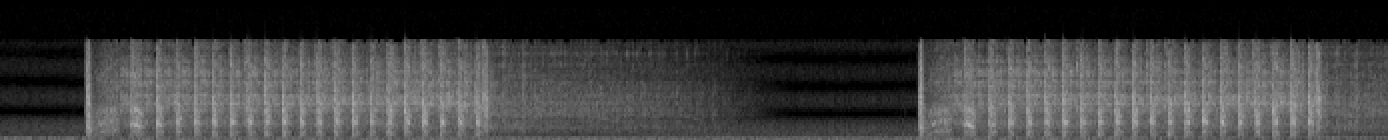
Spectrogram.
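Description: A recent-model, freshly serviced car's engine cranks in two separate attempts, each a few seconds of rapid, rhythmic churning that stops without the engine catching, with a low hum in the short gap between them.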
